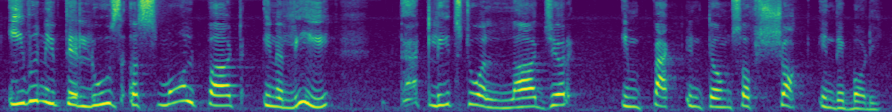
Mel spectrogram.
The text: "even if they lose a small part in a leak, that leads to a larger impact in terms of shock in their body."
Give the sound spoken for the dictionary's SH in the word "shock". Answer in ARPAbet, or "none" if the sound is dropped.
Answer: SH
